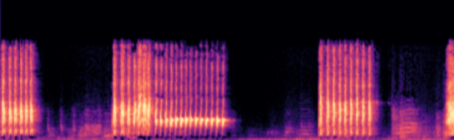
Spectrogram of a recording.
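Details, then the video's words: Green magpie lure sound for triggering long chattering: three bursts of rapid, grating chatter with silent gaps, the middle one longest and shifting to a lower, more even rattle. "Pancingan suara cuca ijo agar cepat ngekek panjang"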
